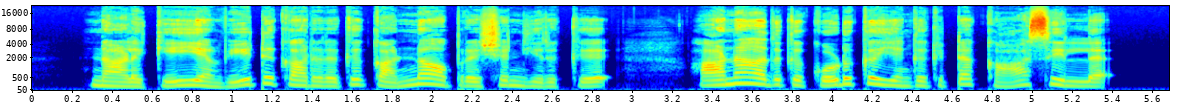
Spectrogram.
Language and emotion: Tamil, sad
